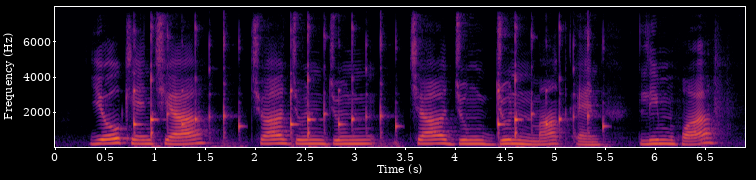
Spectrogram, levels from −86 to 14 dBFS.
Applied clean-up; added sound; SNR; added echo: none; Marimba, xylophone; 4 dB; none.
